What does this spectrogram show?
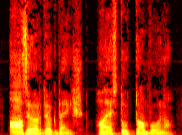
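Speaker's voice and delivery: ordinary delivery, nothing marked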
